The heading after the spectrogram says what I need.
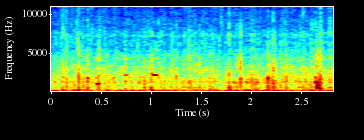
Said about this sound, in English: In the pissing rain.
